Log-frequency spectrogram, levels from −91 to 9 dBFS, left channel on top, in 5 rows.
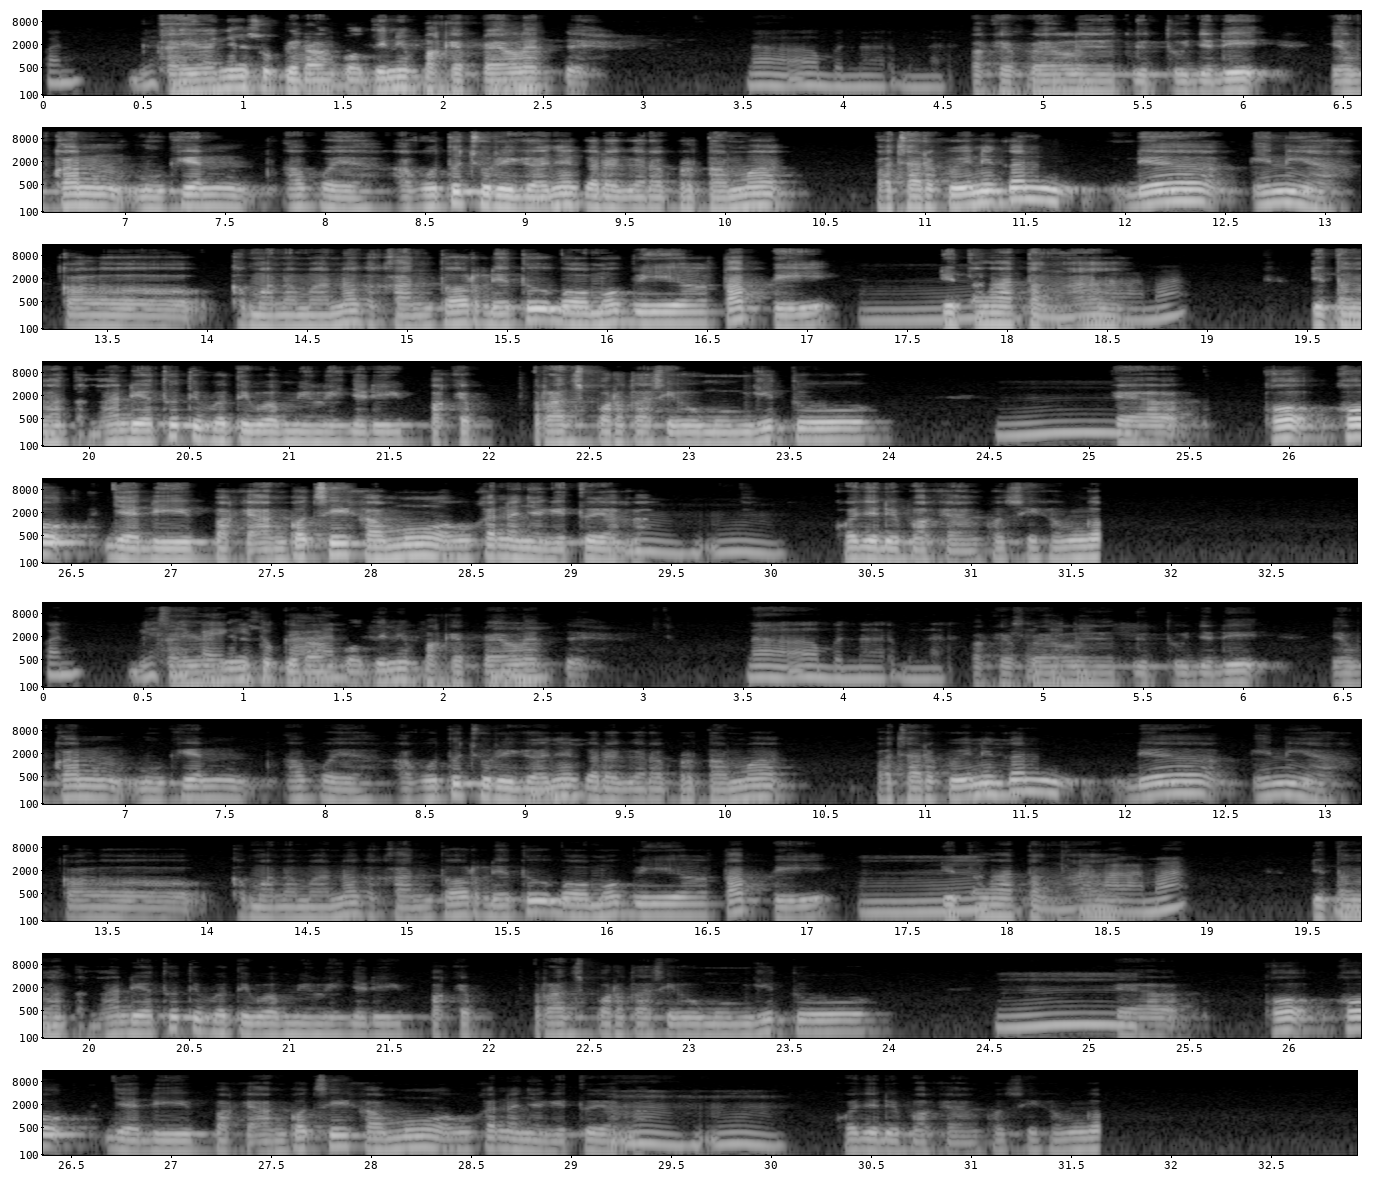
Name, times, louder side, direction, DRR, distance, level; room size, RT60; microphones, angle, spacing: voice 1, 0.0-1.5 2.2-2.5 3.5-4.5 4.8-5.3 9.0-9.3 11.2-11.5 17.3-17.9 18.4-18.9 19.6-19.9 24.5-25.3 29.2-30.1, right 1 dB, 70° right, 2.8 m, -31 dB
voice 2, 0.6-2.8 4.6-10.4 10.8-17.1 17.7-18.7 19.5-24.0 25.1-25.5 25.9-29.4 30.4-31.7, left 7 dB, 70° left, 0.4 m, -22 dB
head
